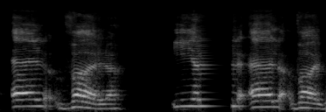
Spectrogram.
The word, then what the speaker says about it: elles: Notice I'm not pronouncing the S, so I'm not saying ils or elles. The only time I would pronounce the S is if there was a vowel.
